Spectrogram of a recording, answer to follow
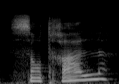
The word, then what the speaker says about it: centrale: Centrale, remember, E-N, nasal, so it goes in your nose. En, centrale.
